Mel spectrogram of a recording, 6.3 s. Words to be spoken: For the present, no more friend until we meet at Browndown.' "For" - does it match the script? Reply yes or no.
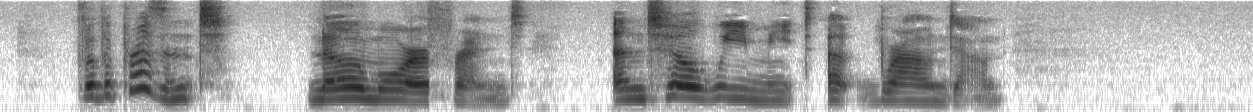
yes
